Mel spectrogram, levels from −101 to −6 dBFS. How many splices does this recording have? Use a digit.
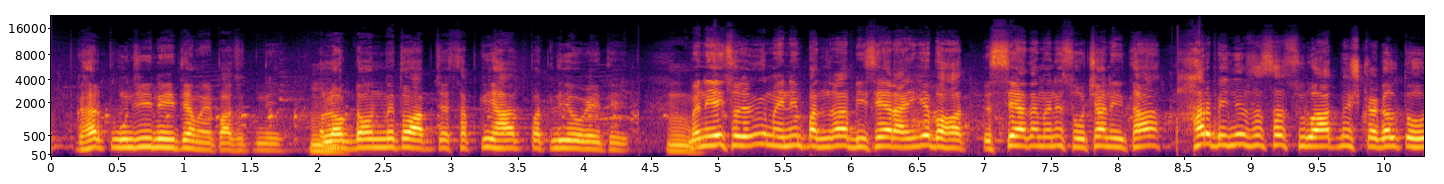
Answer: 2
